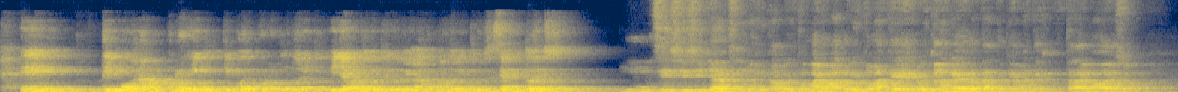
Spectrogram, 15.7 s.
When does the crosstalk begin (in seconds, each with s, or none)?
none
